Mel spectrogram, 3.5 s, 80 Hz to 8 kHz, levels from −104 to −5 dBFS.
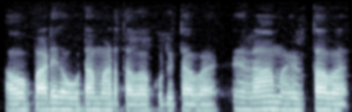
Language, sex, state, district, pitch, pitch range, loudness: Kannada, male, Karnataka, Dharwad, 120 Hz, 120-125 Hz, -18 LUFS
